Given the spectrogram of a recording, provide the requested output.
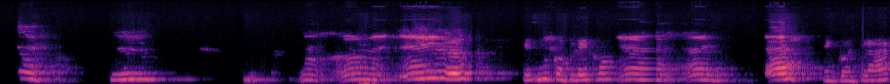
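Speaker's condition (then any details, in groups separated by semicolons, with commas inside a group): Cerebral palsy; since birth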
